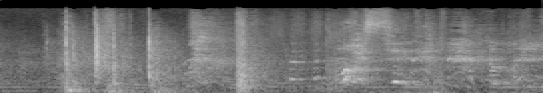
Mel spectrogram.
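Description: A boulderer coming off an indoor climbing wall: a handful of sharp thuds in the first two seconds as her feet and body meet the wall and the padded matting, the last one loudest, with voices and laughter around.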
